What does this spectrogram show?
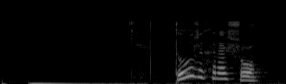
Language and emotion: Russian, positive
